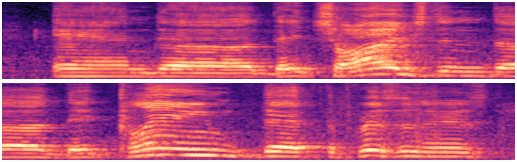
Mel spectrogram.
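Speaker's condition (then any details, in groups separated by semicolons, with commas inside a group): No condition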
